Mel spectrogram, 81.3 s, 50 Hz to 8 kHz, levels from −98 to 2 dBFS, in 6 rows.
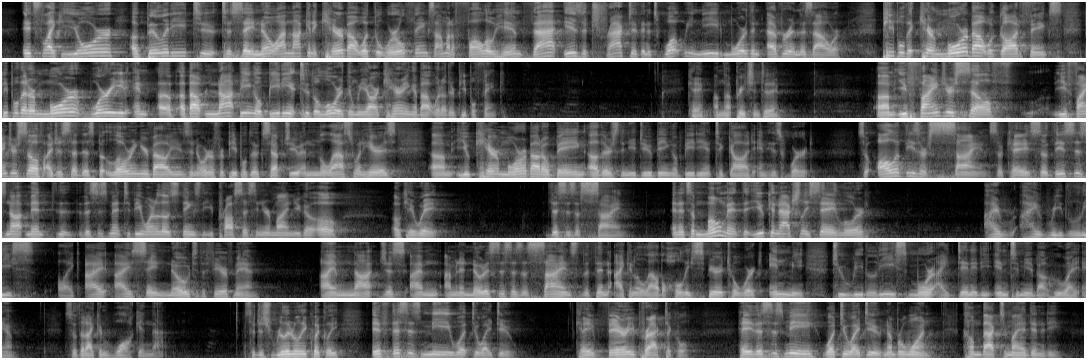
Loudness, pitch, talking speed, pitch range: -26 LUFS, 125 Hz, 185 wpm, 115-145 Hz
